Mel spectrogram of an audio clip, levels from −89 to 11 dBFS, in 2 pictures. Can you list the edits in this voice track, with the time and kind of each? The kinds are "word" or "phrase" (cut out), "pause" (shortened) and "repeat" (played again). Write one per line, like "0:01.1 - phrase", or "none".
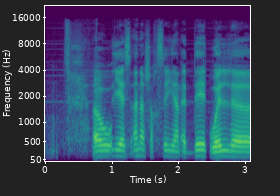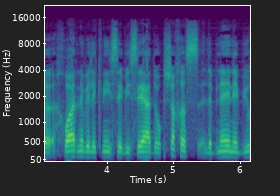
0:01.0 - word
0:02.0 - word
0:02.4 - word
0:04.9 - word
